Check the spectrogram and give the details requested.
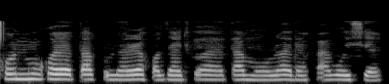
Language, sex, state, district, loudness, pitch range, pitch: Assamese, male, Assam, Sonitpur, -22 LUFS, 215-230 Hz, 220 Hz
